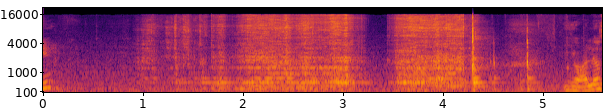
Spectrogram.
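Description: A tile cutter's wheel scrapes across a tile with a gritty rasp.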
